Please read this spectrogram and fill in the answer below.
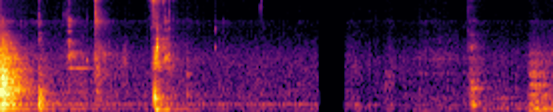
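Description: Near silence: room tone, with a few faint short clicks and knocks in the first second or so.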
